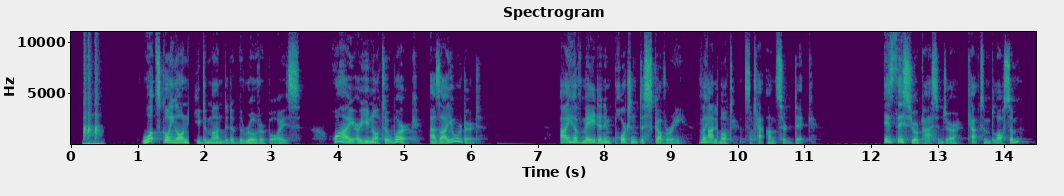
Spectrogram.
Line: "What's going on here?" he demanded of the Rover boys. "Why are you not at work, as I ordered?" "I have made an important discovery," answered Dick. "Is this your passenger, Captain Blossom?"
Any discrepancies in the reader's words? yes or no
yes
